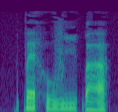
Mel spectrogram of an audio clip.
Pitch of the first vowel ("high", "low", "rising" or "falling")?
high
